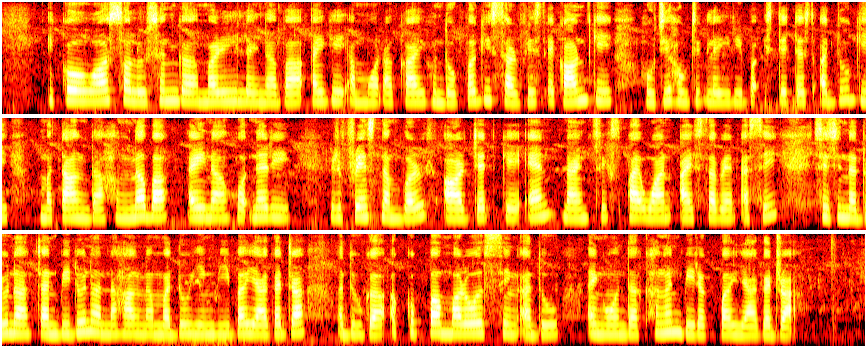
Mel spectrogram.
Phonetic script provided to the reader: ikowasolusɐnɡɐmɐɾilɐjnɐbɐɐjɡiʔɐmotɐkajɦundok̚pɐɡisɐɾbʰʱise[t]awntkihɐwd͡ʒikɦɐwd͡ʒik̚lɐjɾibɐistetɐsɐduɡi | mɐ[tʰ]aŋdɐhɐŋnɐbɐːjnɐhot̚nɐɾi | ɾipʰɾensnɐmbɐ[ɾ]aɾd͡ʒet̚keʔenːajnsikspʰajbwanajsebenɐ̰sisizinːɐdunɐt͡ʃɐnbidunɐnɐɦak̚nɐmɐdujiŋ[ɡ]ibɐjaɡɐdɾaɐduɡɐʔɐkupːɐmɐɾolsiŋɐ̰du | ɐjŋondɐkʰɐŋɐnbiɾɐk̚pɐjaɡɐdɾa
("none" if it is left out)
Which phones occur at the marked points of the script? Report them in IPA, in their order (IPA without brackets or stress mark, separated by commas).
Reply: k, t, ɾ, b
